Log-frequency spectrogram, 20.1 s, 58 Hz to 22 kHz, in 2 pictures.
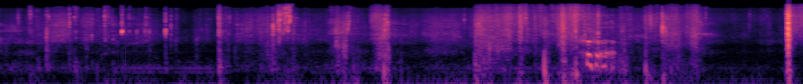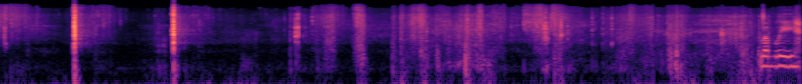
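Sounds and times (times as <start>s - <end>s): footsteps crunching in snow: 5.9s - 8.9s, 14.0s - 19.6s
snowshoes clacking: 5.9s - 8.9s, 14.0s - 18.6s
scuffs and knocks: 6.0s - 8.9s, 14.0s - 17.2s.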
